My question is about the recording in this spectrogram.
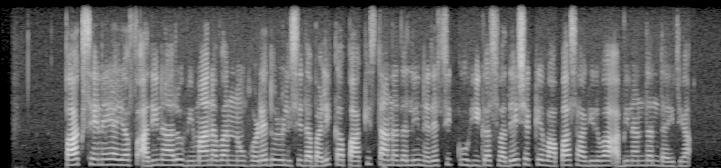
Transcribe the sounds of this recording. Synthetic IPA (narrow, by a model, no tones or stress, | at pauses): paːkseːnɐjɐjefɐ̰d̪ʱinaːɾuʋimaːnɐʋɐnːuɦɔɽe̞d̪uɾuɭisid̪ɐbɐɭikɐpaːkist̪aːnɐd̪ɐlːinɛɾe̞sikːuɦiːɡɐsʋɐd̪ɛːʃɐkːe̞ʋaːpasaːɡiɾuʋɐʔɐ̰bʱinɐnd̪ɐnd̪ɐjɾjɐ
